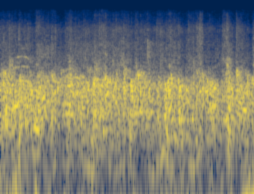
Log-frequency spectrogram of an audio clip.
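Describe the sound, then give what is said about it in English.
A studio audience applauds to vote for a team in a comedy debate contest. Loud, dense clapping continues steadily from start to finish. “But if you think Esther and Ben made the best case, please applaud now.”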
